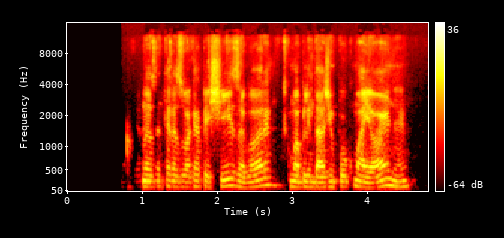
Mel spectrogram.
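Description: A younger man speaks with animation over an online call.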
